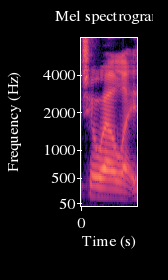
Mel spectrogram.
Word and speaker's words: Warhola: The pronunciation changed a little bit. So it's Warhola. So he eventually took the A off. Okay. And went by Warhol instead of Warhola.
